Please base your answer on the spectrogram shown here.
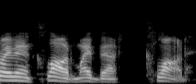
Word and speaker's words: Claude: me Claude my bad Claude it's it's a French name it's uh isn't there like an actor Jean Claude vanam yeah but yeah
